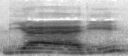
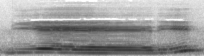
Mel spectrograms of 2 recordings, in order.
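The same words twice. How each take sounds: First: Said in the usual way. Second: "diedi" with a covered, darker closed E; "diedi" sung-style covered E. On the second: Shown as a demonstration. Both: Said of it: "close in the sense of copertura".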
